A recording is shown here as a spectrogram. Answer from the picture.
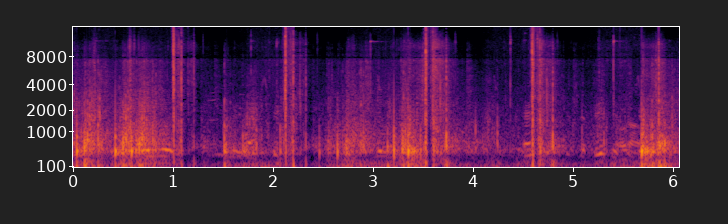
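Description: Semi-automatic pistol fired in a string of single shots, about nine or ten spaced unevenly half a second to a second apart, each report ringing briefly.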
